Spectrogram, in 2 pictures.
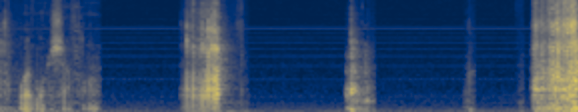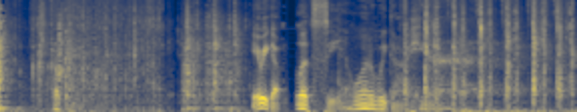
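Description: Playing cards riffle and flap as they are shuffled.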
